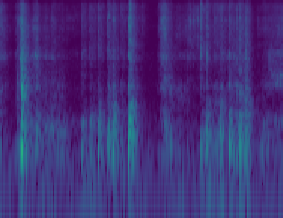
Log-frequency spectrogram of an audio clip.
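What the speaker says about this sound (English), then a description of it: "The smaller pieces are a lot easier to cut out with scissors." Scissors snip through cardboard in a series of close, crisp cuts with short pauses between strokes, no voices present.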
